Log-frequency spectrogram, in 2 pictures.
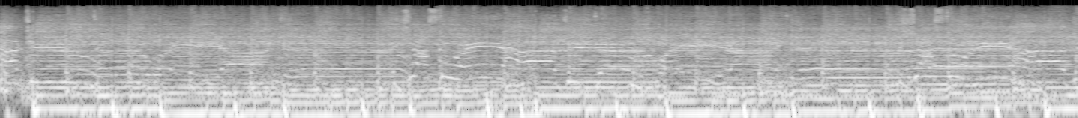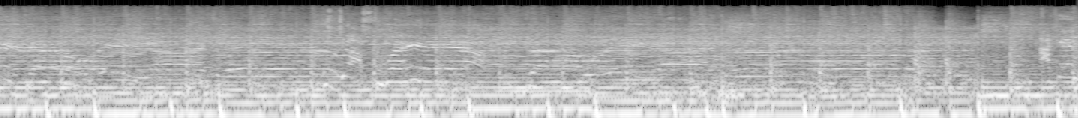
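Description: A loud, full-band pop-rock song plays steadily throughout, with driving drums, bass and guitars filling the mix and a melodic lead line on top, without any talking over it.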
